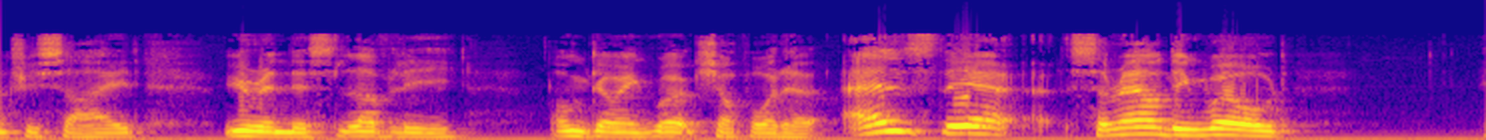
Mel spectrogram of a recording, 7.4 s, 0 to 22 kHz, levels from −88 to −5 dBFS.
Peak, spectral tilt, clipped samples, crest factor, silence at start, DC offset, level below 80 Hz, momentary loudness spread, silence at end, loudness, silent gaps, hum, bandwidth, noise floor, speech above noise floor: 0 dBFS; -6.5 dB/octave; 0.2%; 12 dB; 0 s; under 0.1%; -36 dBFS; 14 LU; 0.55 s; -12 LUFS; none; none; 8.2 kHz; -36 dBFS; 24 dB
